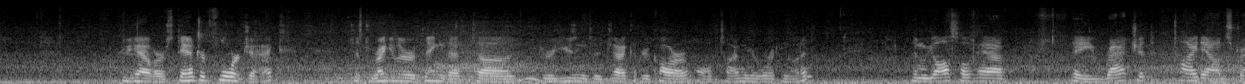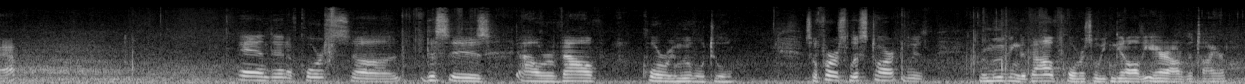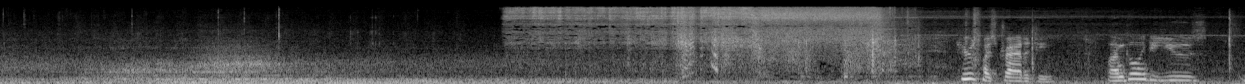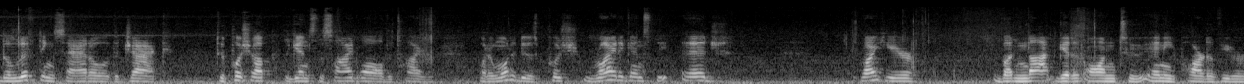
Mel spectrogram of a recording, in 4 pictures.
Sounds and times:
Speech: 1.2 - 2.9, 3.5 - 8.2, 9.1 - 12.7, 14.8 - 19.8, 20.5 - 24.8, 34.5 - 44.7, 45.9 - 46.6, 47.3 - 49.7.

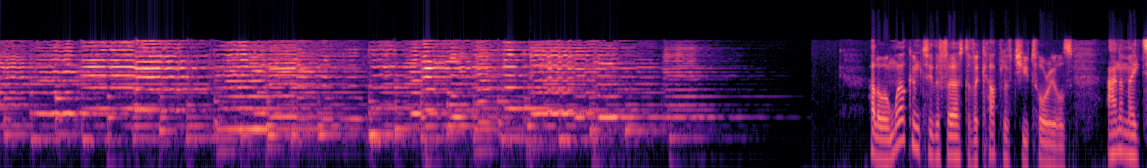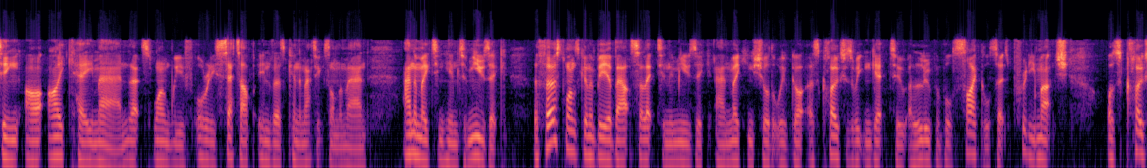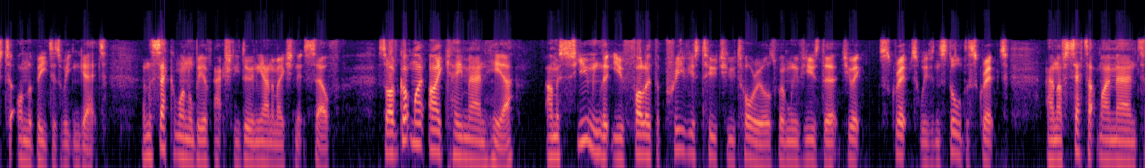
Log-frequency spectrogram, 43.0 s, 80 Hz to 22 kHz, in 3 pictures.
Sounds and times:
Speech: 10.8 - 42.9.

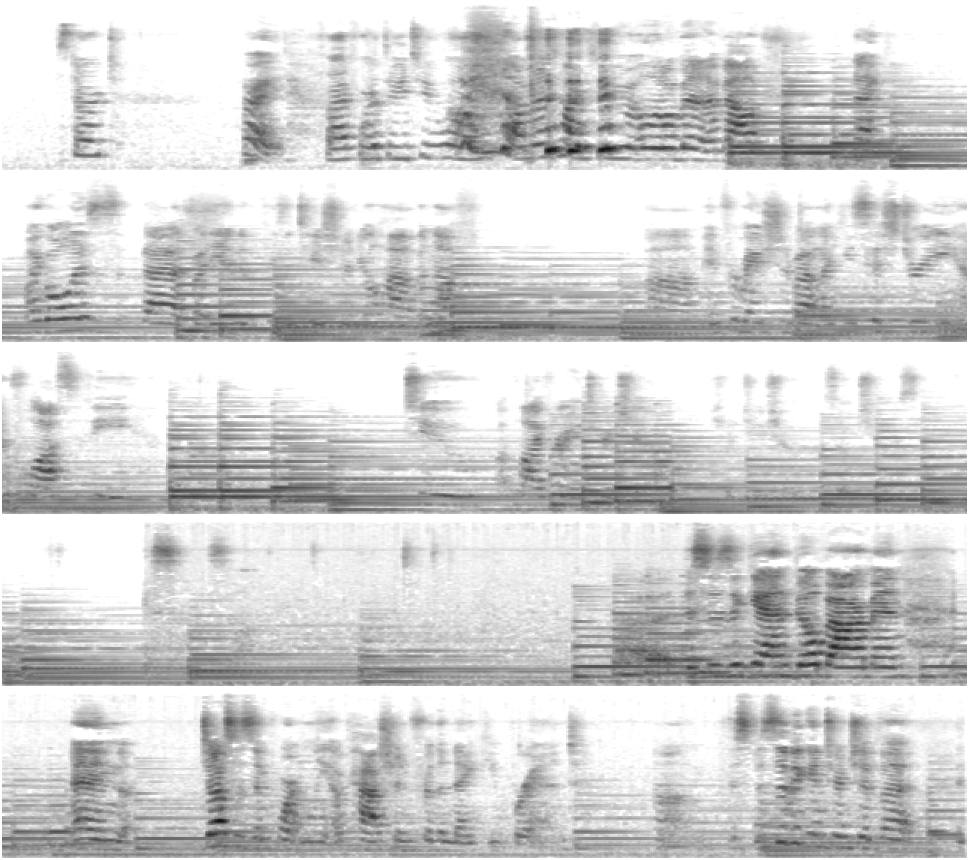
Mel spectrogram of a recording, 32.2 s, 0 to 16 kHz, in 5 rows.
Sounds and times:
Narration, monologue: 0.0 - 14.3, 15.2 - 32.1
Female speech, woman speaking: 0.4 - 0.8, 1.6 - 6.0, 6.6 - 9.7, 10.8 - 13.8, 15.6 - 19.0, 20.3 - 21.0, 23.6 - 25.6, 26.2 - 32.1
Music: 4.8 - 32.1.

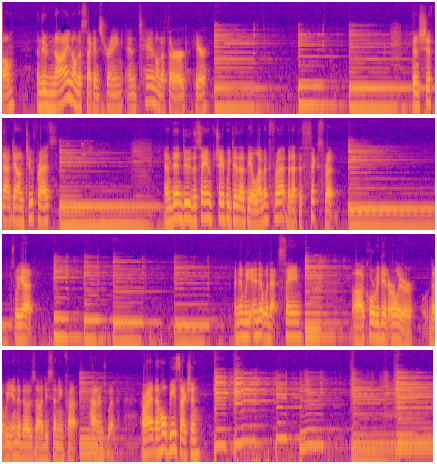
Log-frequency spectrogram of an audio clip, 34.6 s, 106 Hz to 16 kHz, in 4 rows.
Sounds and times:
Speech: 0.0 - 4.2, 8.2 - 9.8, 11.9 - 15.4, 17.5 - 18.0, 22.0 - 23.4, 24.3 - 30.0
Guitar: 0.0 - 34.6.

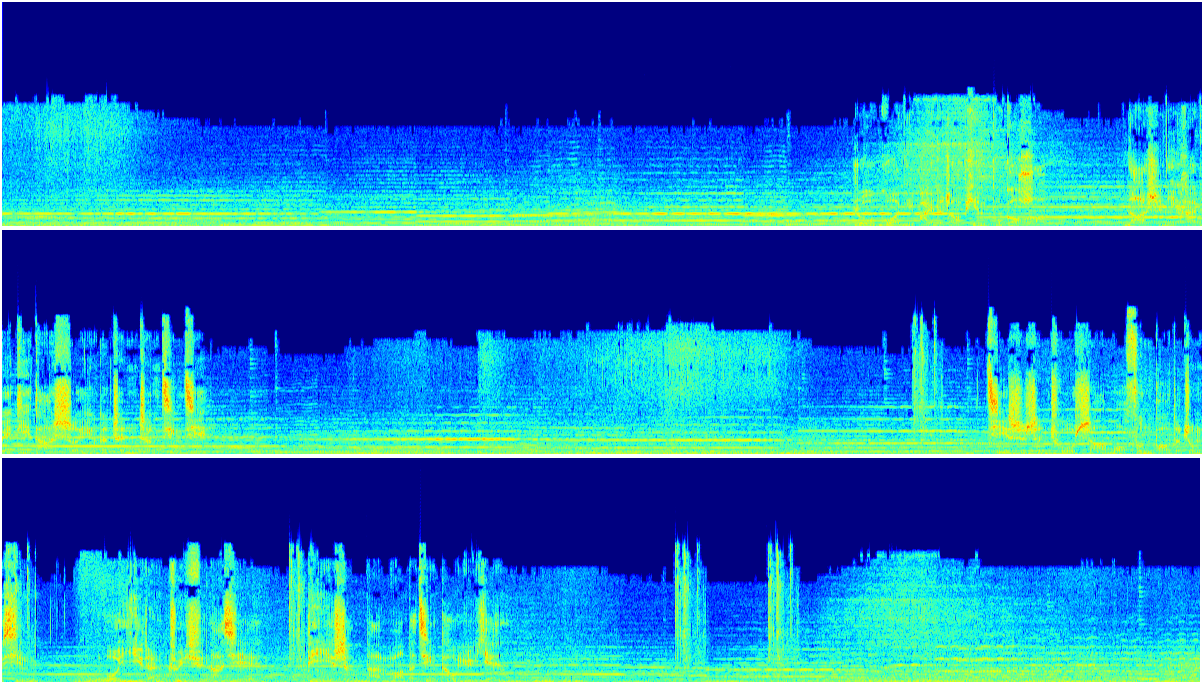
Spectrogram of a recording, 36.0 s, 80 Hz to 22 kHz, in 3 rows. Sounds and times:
Music: 0.0 - 35.9
Speech: 8.5 - 10.5, 11.2 - 14.1, 21.9 - 24.4, 25.0 - 29.1.

